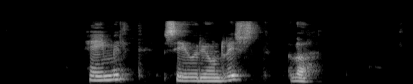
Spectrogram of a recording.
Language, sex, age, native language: Icelandic, female, 50-59, Icelandic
